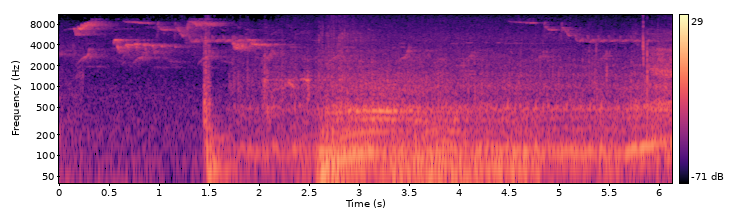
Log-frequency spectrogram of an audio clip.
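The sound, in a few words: car driving in video game Police Simulator: Patrol Officers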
